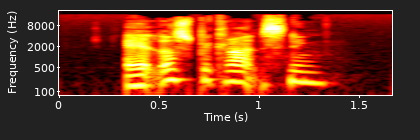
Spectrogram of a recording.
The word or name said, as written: aldersbegrænsning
